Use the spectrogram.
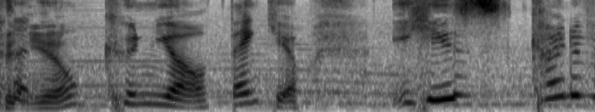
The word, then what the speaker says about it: Cugnot: How do you pronounce it? Cugnot.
